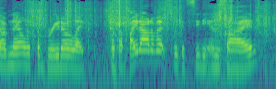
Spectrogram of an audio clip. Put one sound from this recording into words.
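Paper wrapping rustles.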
